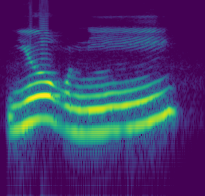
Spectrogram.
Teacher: نی مد اصلی, حرف مدہ یا ساکن, ایک الف کے برابر کھینچیں گے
